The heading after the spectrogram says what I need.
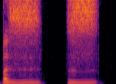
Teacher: that the S sound or the S sound is unvoiced while the z sound is voiced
